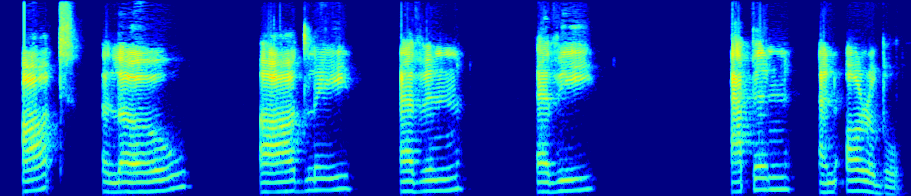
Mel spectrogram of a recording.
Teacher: you're gonna lose the h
